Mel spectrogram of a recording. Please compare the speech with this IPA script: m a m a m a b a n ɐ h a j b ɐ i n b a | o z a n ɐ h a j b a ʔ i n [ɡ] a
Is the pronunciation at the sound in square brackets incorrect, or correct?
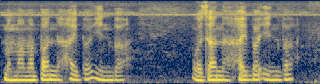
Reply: incorrect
